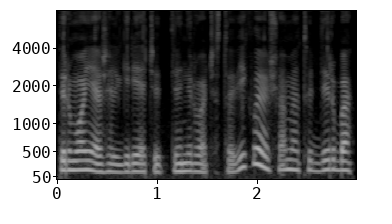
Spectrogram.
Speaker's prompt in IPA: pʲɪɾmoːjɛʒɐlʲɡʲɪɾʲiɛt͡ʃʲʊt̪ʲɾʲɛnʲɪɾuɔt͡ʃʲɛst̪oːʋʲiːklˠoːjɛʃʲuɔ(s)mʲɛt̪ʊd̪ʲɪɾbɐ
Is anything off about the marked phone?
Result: yes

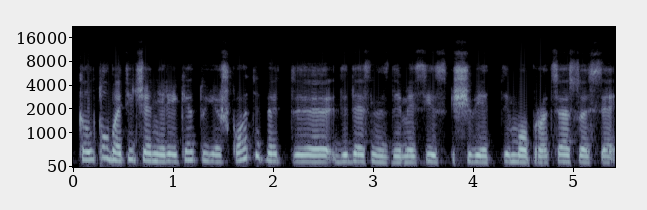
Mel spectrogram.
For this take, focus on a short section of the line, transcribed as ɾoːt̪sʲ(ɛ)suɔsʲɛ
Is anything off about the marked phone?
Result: yes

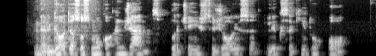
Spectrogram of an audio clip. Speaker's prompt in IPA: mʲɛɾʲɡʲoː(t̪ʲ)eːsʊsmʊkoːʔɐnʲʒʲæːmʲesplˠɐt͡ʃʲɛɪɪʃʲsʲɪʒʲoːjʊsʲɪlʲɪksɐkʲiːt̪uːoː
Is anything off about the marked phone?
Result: no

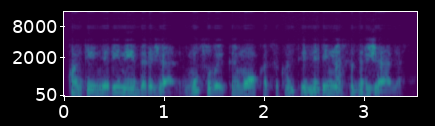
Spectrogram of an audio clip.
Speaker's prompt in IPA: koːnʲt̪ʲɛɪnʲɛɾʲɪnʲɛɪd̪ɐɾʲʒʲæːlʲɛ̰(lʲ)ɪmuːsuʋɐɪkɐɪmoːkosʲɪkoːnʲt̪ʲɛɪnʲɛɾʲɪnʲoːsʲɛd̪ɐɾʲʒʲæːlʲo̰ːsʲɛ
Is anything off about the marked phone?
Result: yes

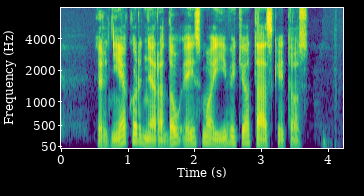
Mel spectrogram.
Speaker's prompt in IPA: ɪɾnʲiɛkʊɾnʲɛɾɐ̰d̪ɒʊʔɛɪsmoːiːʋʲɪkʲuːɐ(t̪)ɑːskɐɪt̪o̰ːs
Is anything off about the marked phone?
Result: no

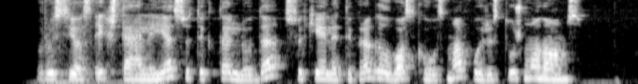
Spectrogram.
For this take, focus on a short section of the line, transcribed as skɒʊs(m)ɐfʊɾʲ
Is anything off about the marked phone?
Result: no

